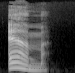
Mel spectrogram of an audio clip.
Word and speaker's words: 'em: But when saying this expression, we don't say them. We say the informal shortened form of the word, pronounced M. And we say it quickly, blending the words together, knock 'em dead.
